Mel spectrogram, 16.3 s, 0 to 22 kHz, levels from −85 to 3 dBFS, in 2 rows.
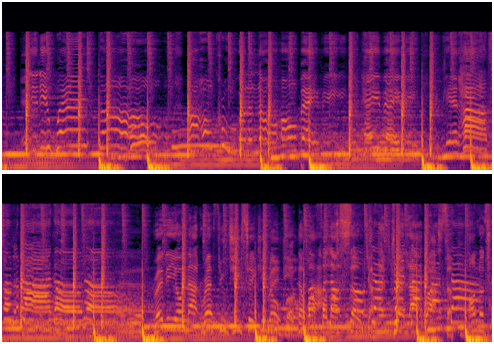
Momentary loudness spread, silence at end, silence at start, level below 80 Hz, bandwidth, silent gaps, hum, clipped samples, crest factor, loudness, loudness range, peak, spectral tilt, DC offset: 5 LU; 0 s; 0 s; -24 dBFS; 12 kHz; none; none; under 0.1%; 18 dB; -21 LUFS; 1 LU; 0 dBFS; -4.5 dB/octave; under 0.1%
